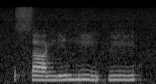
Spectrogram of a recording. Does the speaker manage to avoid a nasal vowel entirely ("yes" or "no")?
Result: no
